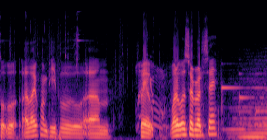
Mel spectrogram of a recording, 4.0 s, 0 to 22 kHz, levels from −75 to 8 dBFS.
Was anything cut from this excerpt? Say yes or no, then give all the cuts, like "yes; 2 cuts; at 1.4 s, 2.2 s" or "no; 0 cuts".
no; 0 cuts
